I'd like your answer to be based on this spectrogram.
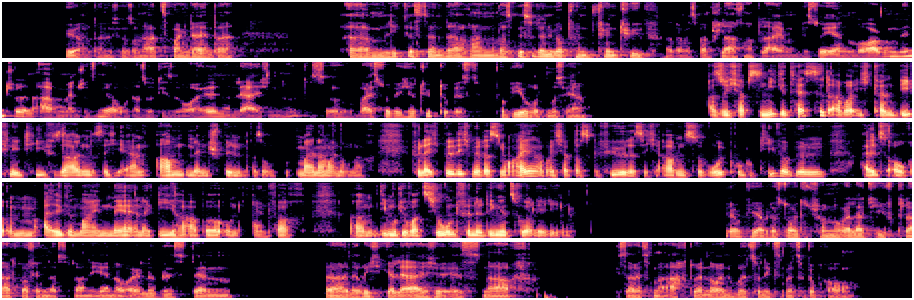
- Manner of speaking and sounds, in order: "produktiver" said as "progutiver"
- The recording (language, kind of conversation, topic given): German, advice, Wie kann ich schlechte Gewohnheiten langfristig und nachhaltig ändern?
